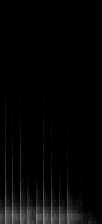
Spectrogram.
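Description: Nine quick, evenly spaced knocks rap on a door in a steady rhythm, fairly loud with a hollow woody ring, then stop and silence follows.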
